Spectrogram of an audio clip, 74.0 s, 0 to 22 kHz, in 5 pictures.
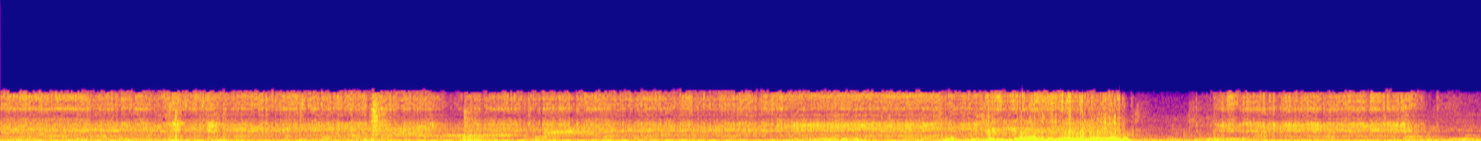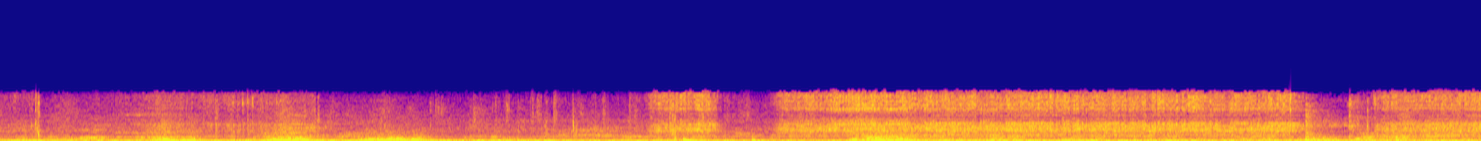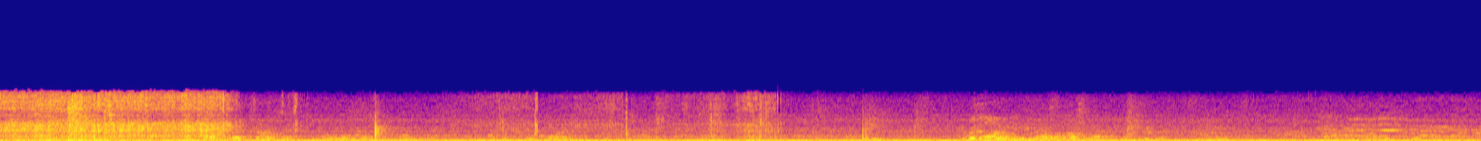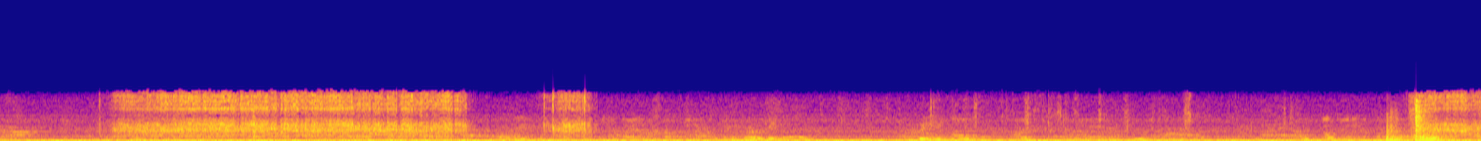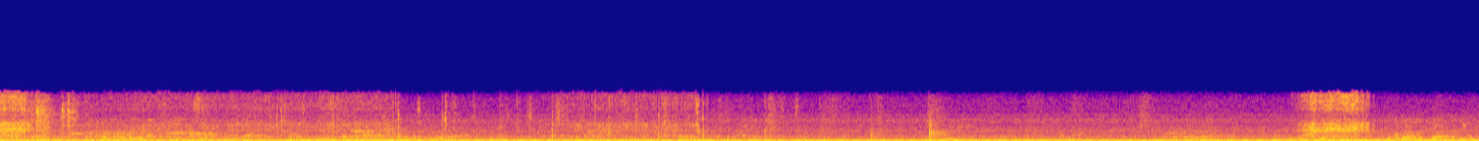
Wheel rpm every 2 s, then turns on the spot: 70, 70, 60, 70, 60, 40, 50, 10, 10, 0, 20, 50, 70, 60, 50, 60, 0, 0, 10, 0, 0, 0, 10, 70, 40, 10, 0, 0, 0, 30, 20, 10, 10, 0, 0, 0, 10.
14-18 36-38 60-66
